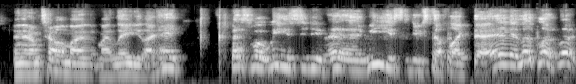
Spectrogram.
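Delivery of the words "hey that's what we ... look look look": super animated, very high, swooping, excited chatter. Retelling telling his lady about the game: imitating super animated talk. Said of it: "and just super animated".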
